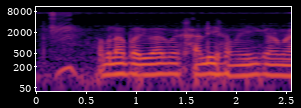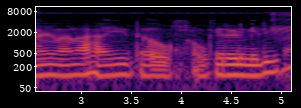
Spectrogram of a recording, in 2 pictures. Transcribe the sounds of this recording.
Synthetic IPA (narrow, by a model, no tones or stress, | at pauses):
əpnapəɾiʋaɾmekʰaliɦəmikamaeʋalaɦəit̪ɔ̰hə̰mkeɾeɽmili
